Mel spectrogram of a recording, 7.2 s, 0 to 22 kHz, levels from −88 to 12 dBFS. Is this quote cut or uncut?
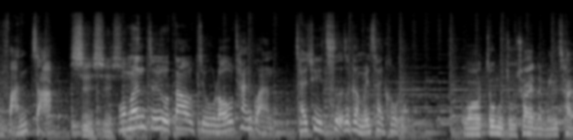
cut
